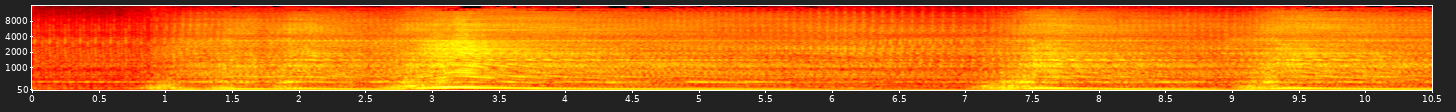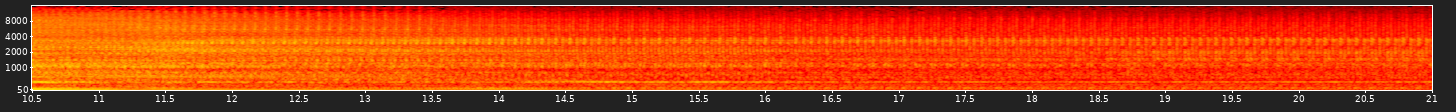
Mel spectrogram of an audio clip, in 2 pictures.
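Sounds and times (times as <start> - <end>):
car engine revving and idling: 0.0 - 21.0.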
